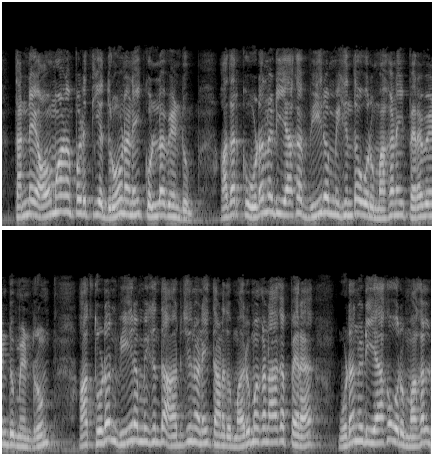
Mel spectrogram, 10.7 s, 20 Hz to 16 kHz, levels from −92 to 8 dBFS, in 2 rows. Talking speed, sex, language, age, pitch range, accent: 135 wpm, male, Tamil, 30-49, 165-225 Hz, native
